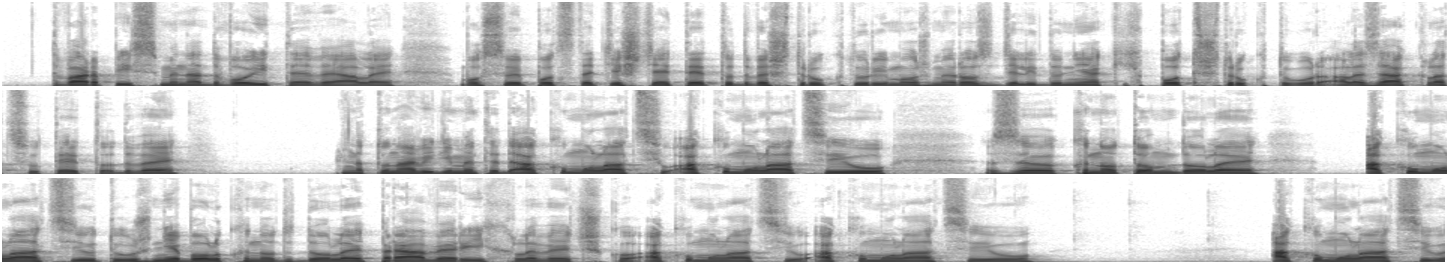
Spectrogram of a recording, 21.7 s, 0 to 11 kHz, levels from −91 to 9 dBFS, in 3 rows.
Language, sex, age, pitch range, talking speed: Slovak, male, 20-39, 125-145 Hz, 120 wpm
